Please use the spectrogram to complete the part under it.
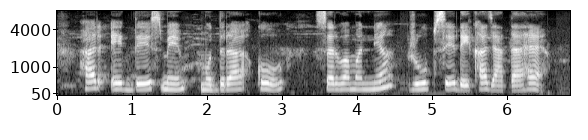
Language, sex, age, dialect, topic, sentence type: Hindi, female, 31-35, Marwari Dhudhari, banking, statement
